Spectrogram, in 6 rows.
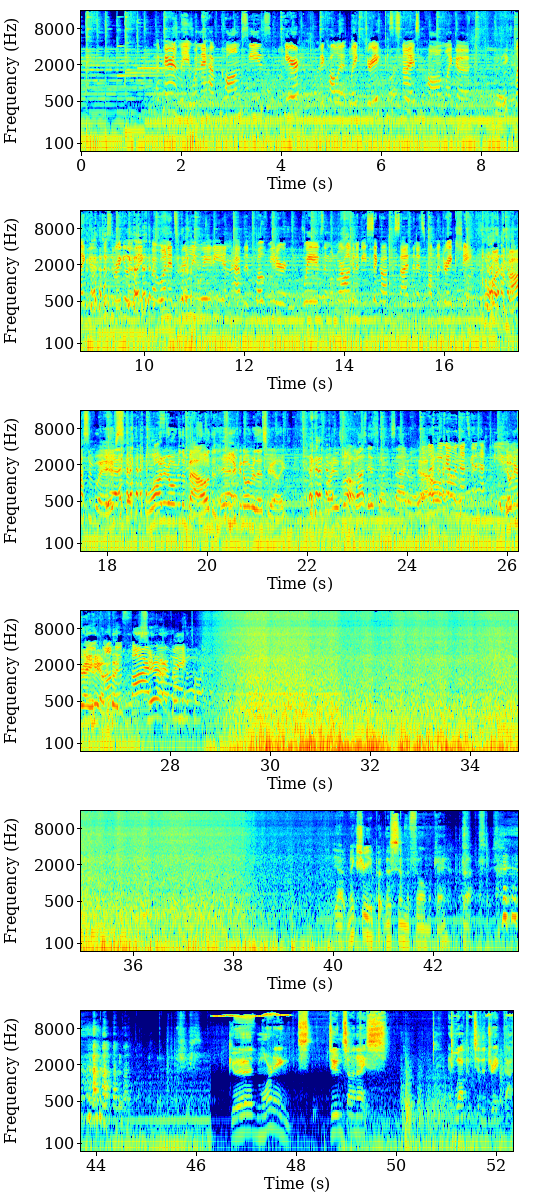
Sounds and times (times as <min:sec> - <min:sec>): Waves, surf: 0:28.6 - 0:40.3
Wind noise (microphone): 0:28.7 - 0:40.0.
